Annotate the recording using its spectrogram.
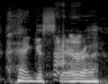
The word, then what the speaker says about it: Angostura: How do you say the bitters are? – Angostura? – Yeah, that's it. Angostura.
